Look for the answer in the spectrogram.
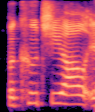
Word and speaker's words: bakuchiol: It's spelled B-A-K-U-C-H-I-O-L, bakuchiol. I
